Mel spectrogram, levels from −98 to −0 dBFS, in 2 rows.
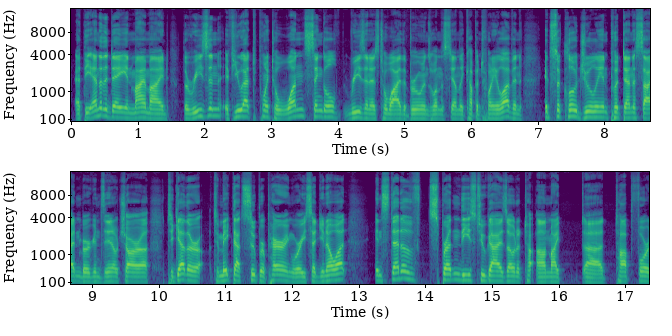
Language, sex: English, male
